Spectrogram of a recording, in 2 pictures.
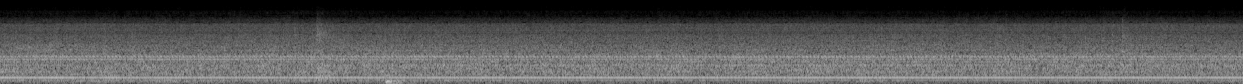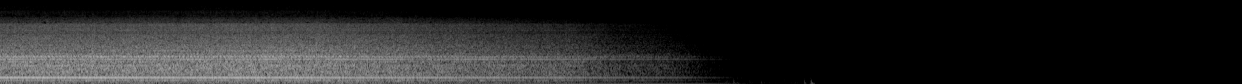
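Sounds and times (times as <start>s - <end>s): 
factory workshop noise: 0.0s - 19.0s.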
